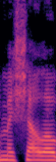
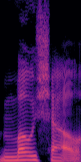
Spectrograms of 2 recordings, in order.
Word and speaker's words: Michelle: it was funny that he said Moshelle Obama. I thought that was going to be the whole clip was that he mispronounced her name in like a a pretty silly way.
